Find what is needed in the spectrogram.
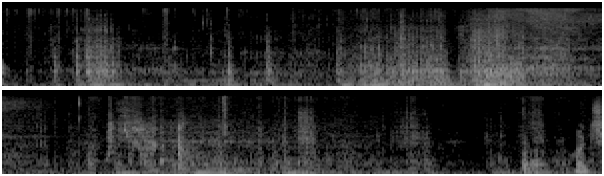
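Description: Faint handling noises of a refrigerator ice maker's plastic wiring-harness connector being pushed together by hand: light scraping and a few small clicks.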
